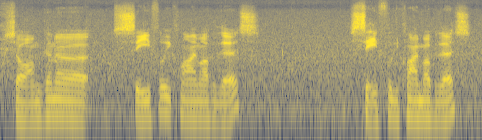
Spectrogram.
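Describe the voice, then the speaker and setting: A young man streams a game and reacts in casual, slangy bursts, muttering asides over video game music. His voice is on the low side, level in tone and slow, with some background noise.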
